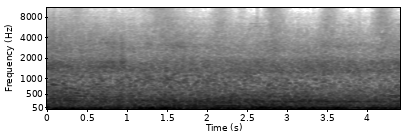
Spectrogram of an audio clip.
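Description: Street traffic: a low, steady engine rumble from a vehicle nearby, with faint regular taps over it.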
